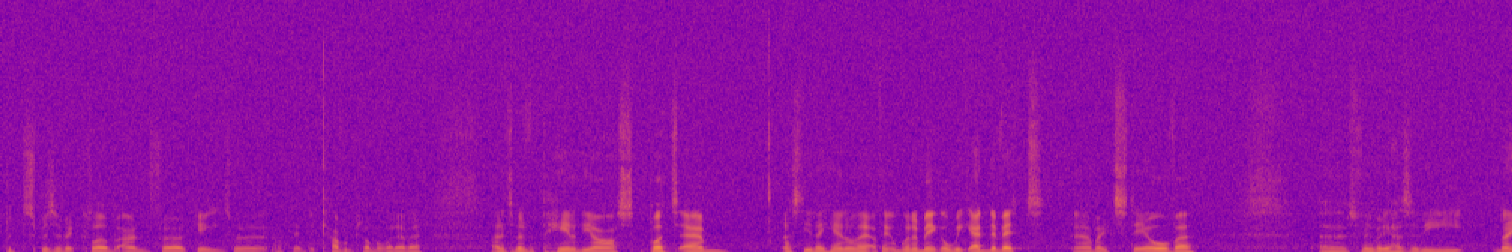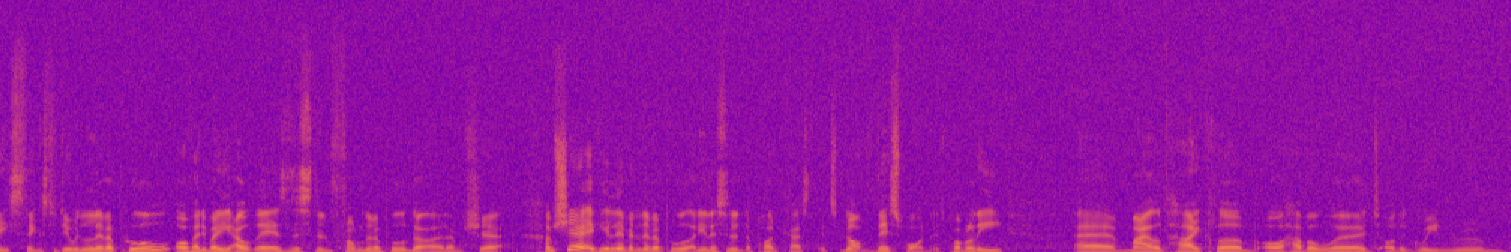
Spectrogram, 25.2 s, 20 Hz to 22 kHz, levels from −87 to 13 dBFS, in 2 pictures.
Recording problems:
hiss; noticeable; throughout; 10 dB below the speech

